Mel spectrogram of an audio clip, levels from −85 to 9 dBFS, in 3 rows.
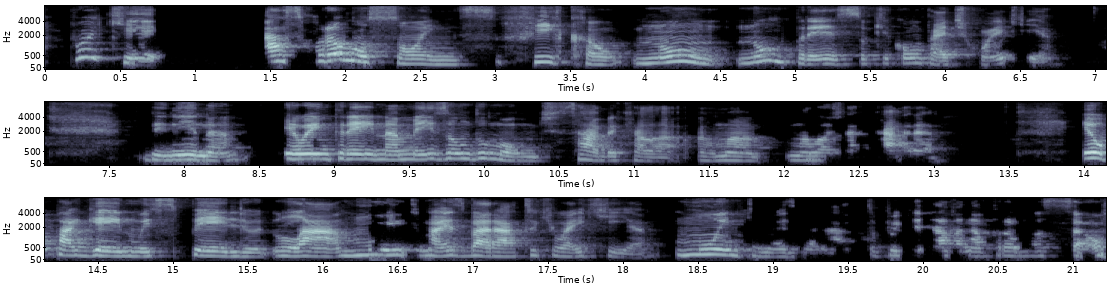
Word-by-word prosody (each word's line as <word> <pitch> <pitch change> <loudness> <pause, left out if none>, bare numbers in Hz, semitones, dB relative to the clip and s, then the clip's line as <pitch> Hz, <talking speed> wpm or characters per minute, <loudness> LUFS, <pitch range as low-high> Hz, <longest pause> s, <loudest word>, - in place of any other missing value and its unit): Porque 415 +1 -3 0.8
as 255 +1 +8
promoções 200 - +2
ficam 200 -13 0
num 205 0 -3
num 255 +7 -5
preço 175 0 +1
que 175 +2 -13
compete 190 -8 -5
com - - -12
a - - -6
IKEA. 410 -1 -12 1.0
Menina, 170 -2 -2 0.2
eu 205 -1 +3
entrei 205 -1 +5
na 180 -2 +1
Maison 205 +3 -2
do 225 +2 -6
Monte, 145 -8 -8
sabe 150 - -2
aquela 135 -3 -9
é - - -11
uma 150 0 -7 0.2
uma 160 -1 -10
loja 155 0 -8 0.3
cara. - - -4 0.9
Eu 460 -1 +6
paguei 185 -2 +5
num 165 -1 -7
espelho 160 -2 +2
lá 175 -2 +5
muito 200 +1 -6
mais 175 0 +3
barato 160 0 +4
que 185 0 -11
o 160 - -6
IKEA. 155 -3 -9
Muito 205 0 -3
mais 145 -1 -14
barato 140 +3 -18
porque 185 -2 -9
estava 180 -1 -6
na 160 -1 -7
promoção. 170 0 -5
180 Hz, 125 wpm, -18 LUFS, 160-205 Hz, 1.0 s, as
